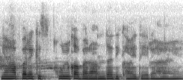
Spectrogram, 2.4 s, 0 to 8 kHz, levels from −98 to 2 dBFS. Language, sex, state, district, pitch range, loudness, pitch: Hindi, female, Uttar Pradesh, Jyotiba Phule Nagar, 175-200 Hz, -19 LUFS, 185 Hz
